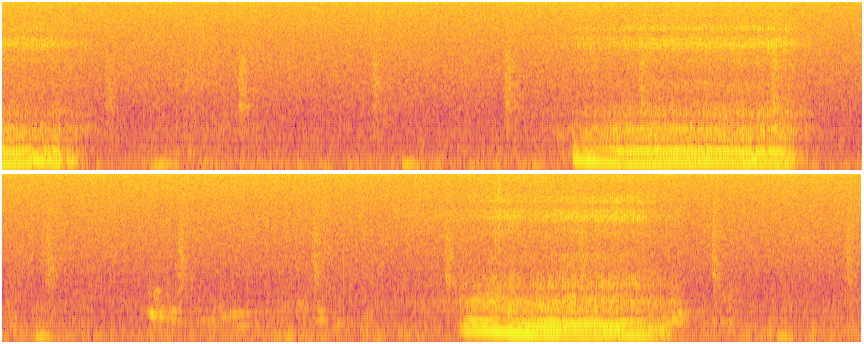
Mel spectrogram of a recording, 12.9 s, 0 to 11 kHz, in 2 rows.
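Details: Person snoring: loud, rattling snores on the in-breath, about 11 breaths a minute, with quiet pauses between.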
